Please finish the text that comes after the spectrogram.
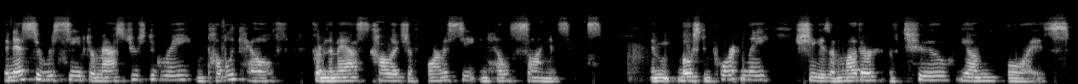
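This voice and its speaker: A woman's voice: fairly low pitch, poor audio. Woman giving a formal introduction. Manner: measured, with some slips and fillers. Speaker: event host introducing moderator. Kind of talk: formal introduction, read from notes. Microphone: video call.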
